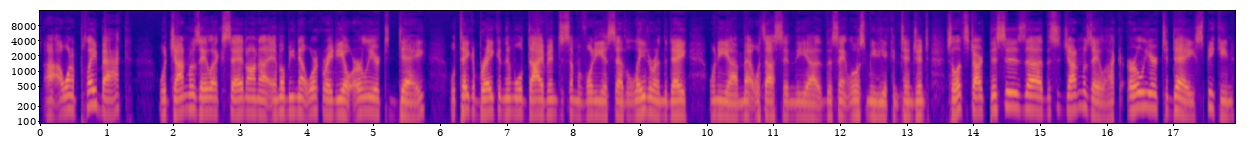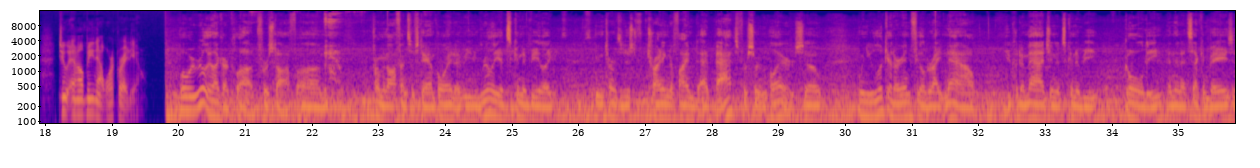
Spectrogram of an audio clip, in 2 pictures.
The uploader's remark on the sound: broadcasts live from the MLB Winter Meetings in Nashville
